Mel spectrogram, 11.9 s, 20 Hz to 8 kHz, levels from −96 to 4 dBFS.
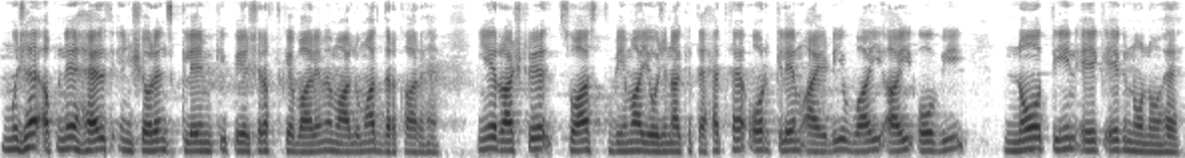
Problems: none marked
